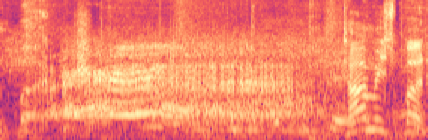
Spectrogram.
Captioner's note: growling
